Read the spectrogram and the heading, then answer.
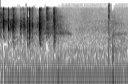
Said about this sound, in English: So we can all hear you typing. That's alright. On your no, old school IBM keyboard or whatever it is. It's a weird old keyboard that I think I picked up at some point. I think I click, click, click, click.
